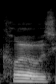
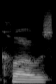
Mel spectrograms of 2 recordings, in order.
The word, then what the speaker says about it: clothes: for months okay so that word close you never pronounce the th it's just like close like close the door okay sport close for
